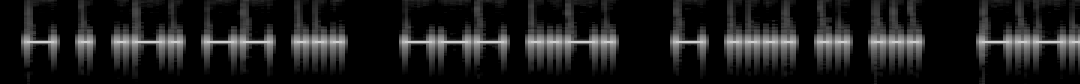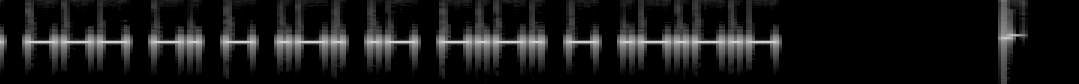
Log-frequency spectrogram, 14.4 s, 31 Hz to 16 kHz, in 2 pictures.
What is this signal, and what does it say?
Morse code, heard as a keyed tone, about 21 wpm, 700 Hz. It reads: TERMS OF THIS CONTRACT.
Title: Sentences with 9-Word Phrases - 20wpm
